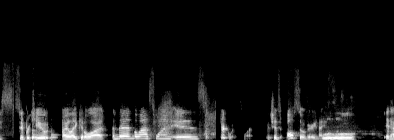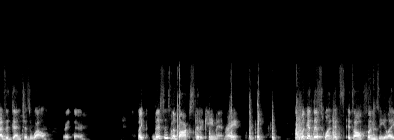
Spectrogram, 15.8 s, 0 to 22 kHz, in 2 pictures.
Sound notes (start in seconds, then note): 6.4 moans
